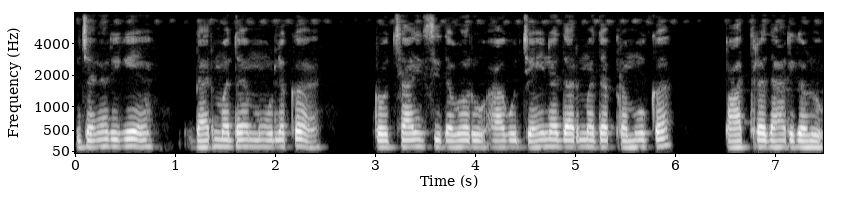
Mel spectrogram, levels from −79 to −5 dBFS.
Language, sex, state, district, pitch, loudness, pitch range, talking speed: Kannada, male, Karnataka, Belgaum, 145 Hz, -16 LUFS, 140-145 Hz, 80 wpm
